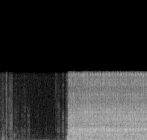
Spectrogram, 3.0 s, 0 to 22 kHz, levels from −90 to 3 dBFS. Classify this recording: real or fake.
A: real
